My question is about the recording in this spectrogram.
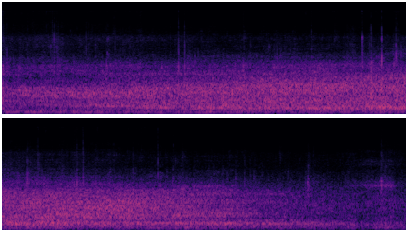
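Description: Steady rush of running water from a backyard koi pond's circulation, with the air stones switched off, fading away near the end.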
